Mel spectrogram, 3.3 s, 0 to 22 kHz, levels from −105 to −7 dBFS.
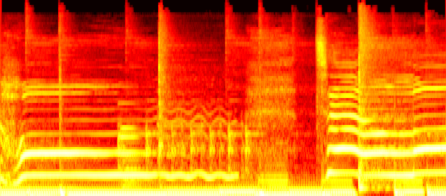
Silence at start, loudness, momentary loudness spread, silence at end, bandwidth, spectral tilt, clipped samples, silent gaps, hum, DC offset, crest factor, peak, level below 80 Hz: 0 s; -13 LUFS; 6 LU; 0 s; 18 kHz; -5.5 dB/octave; under 0.1%; none; none; under 0.1%; 12 dB; 0 dBFS; -16 dBFS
